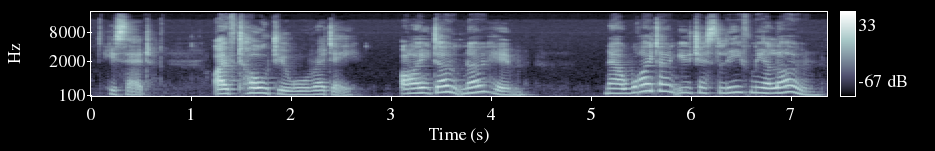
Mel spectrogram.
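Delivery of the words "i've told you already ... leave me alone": raised-voice irritated denial; protest, wanting to be left alone; defensive, fed-up pleading; exasperated. Acted. Cornered Peter protests.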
